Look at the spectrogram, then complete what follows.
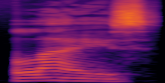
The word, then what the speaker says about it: lies: vamos traduzir como mentiras laises lies SS também tem som de z faz parte da mesma regra mas se você pronunciar com som de s láis você vai estar dizendo piolhos diferente né mas mentiras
